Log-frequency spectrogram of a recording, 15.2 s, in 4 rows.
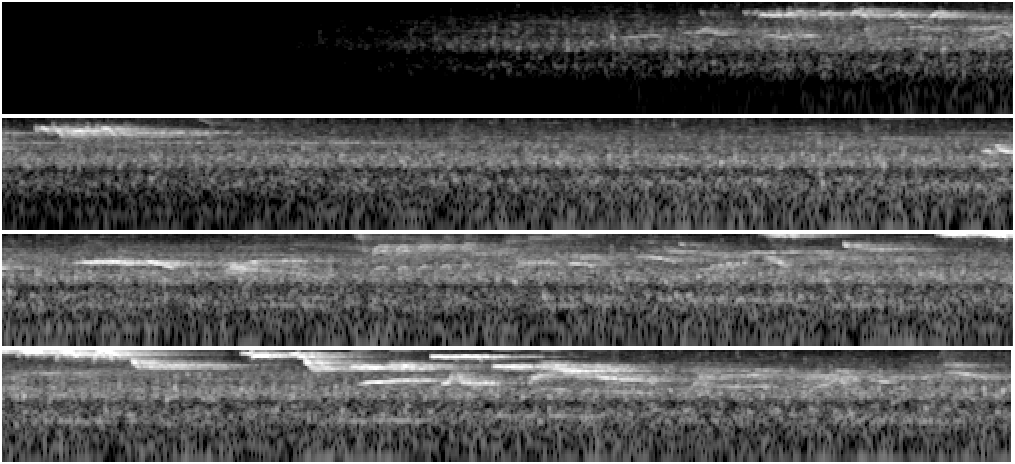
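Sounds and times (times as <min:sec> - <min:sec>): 
European robin song: 0:07.5 - 0:15.1.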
